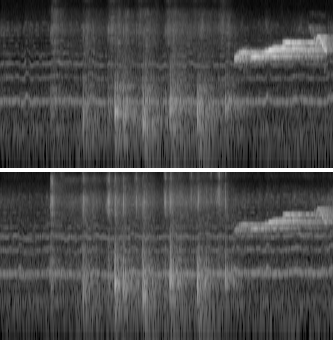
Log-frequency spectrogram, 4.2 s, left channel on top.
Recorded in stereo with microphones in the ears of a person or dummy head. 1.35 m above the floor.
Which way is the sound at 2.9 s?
50° left (ahead or behind).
